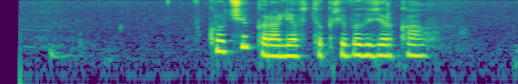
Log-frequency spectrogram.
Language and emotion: Russian, sad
